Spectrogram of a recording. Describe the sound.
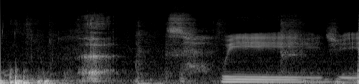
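After a few seconds of low, rumbling voice noises, a loud, drawn-out burp erupts, with a steady, throaty tone that holds for over a second.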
